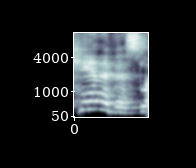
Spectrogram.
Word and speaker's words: Kanavos: It's Kanavos, like cannabis that you smoke, but with a V.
